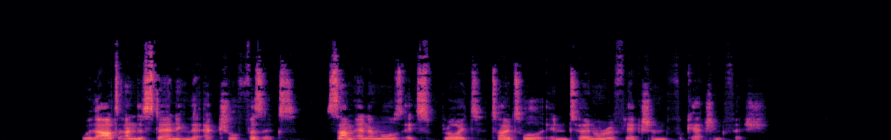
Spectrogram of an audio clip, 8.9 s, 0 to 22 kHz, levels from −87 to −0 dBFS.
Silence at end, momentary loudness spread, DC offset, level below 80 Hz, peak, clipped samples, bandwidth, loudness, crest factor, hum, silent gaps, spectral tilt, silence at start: 1.3 s; 15 LU; under 0.1%; -76 dBFS; -8 dBFS; under 0.1%; 15.5 kHz; -30 LUFS; 24 dB; none; none; -2 dB/octave; 0.85 s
